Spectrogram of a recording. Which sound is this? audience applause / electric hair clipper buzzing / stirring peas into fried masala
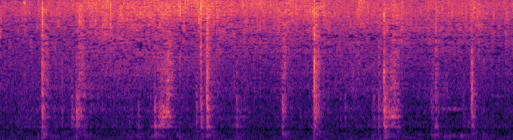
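stirring peas into fried masala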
